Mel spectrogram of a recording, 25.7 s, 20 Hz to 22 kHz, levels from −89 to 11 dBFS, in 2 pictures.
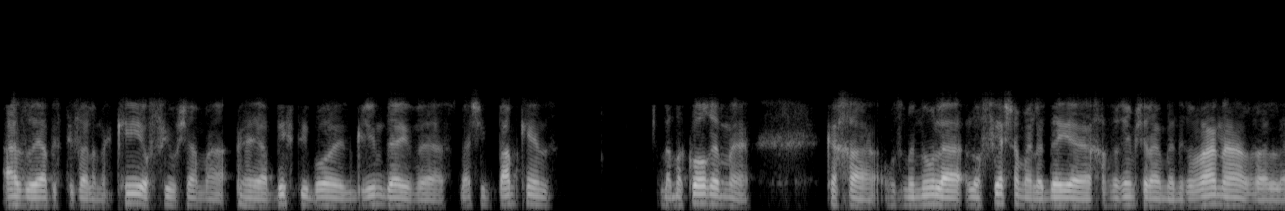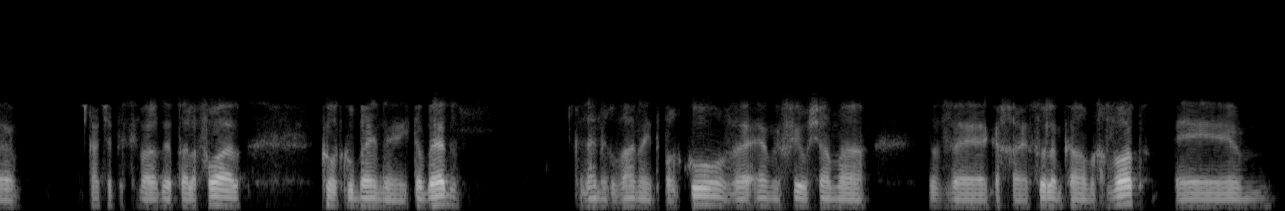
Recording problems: phone-call audio; poor line; nothing above 3.5 kHz

